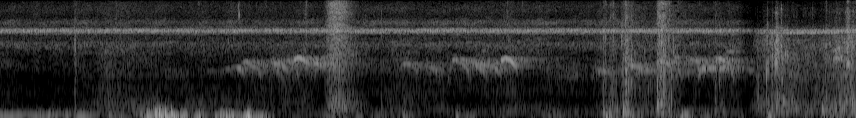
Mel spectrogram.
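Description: A steady high-pitched insect drone, with a bird chirping in quick little trills about two to four seconds in and again near five seconds. There are several sharp snaps or knocks, and some low thumps near the start.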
